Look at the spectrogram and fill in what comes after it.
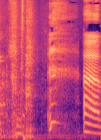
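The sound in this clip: Dogs barking and yelping excitedly in a couple of sharp, fairly loud bursts, each with a bright harmonic edge, after a rougher, noisier stretch at the start.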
